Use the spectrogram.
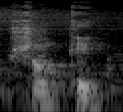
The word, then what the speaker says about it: chantez: que pour jeu il/elle chance nous chantons vous chantez ne prononce pas le zen vous chantez il elle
